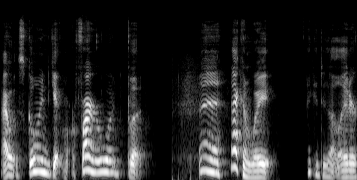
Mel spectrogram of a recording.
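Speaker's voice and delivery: muttering under breath. Playing a game character who will get firewood later: muttering under breath. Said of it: "he probably mutters under his breath like that".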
